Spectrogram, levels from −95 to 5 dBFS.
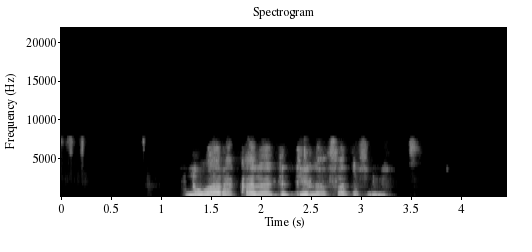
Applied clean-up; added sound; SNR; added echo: neural mask model Resemble Enhance denoiser.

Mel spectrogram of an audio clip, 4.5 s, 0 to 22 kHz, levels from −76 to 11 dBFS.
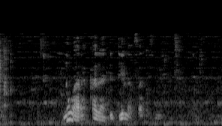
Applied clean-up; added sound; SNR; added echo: classical method log-MMSE.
